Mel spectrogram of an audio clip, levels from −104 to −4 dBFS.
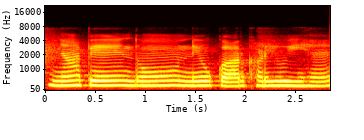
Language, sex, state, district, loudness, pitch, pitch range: Hindi, female, Chhattisgarh, Raipur, -14 LUFS, 215 Hz, 210-225 Hz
